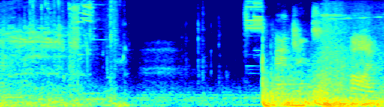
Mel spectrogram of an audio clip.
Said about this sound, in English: Engines on. Launch complete.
